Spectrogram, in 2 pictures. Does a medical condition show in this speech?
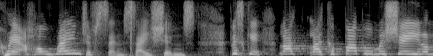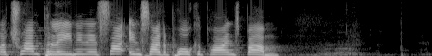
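Yes: Tourette syndrome; tics since childhood, vocal and motor tics, uses wheelchair; several ticking fits daily, seizure-like, support worker helps, Liz takes over; frequent vocal tics, hedgehog, cats, obscene tics, full speech loss during fits.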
